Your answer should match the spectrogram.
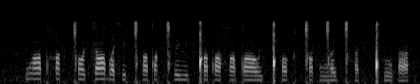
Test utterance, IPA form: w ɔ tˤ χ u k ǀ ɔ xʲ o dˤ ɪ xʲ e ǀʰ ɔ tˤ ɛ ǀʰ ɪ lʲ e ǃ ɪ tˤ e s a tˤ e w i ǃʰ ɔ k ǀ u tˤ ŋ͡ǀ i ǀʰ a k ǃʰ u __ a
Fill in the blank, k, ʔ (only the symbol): ʔ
